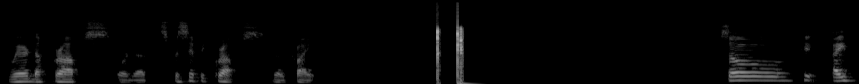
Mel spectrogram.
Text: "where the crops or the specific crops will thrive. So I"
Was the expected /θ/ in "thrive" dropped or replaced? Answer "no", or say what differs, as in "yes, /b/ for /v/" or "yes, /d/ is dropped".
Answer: yes, /t/ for /θ/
